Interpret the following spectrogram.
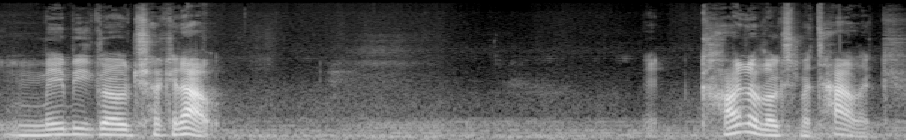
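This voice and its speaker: Man playing the Doctor, very bright, halting delivery. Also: a little high, a little hiss or hum. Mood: encouraging. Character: the Doctor, male time-travelling alien guide, curious and protective. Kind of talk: improvised sci-fi roleplay.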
